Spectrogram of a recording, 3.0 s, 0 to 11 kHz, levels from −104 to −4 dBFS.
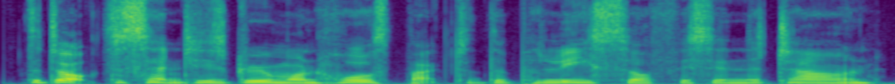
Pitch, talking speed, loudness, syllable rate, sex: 210 Hz, 280 wpm, -20 LUFS, 7.6 syllables/s, female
